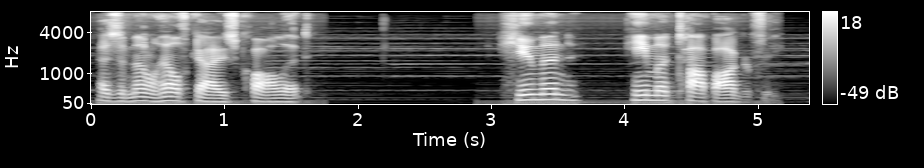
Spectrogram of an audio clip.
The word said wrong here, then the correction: hematophagy: That's pronounced human hematophagy.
